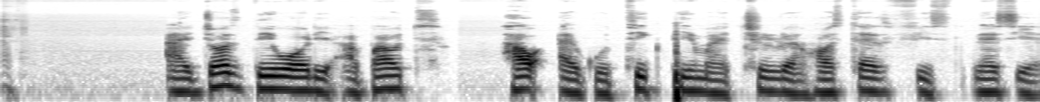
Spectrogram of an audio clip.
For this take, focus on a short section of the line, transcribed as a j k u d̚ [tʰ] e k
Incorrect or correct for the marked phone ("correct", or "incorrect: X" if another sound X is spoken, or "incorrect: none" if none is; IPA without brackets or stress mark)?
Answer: correct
